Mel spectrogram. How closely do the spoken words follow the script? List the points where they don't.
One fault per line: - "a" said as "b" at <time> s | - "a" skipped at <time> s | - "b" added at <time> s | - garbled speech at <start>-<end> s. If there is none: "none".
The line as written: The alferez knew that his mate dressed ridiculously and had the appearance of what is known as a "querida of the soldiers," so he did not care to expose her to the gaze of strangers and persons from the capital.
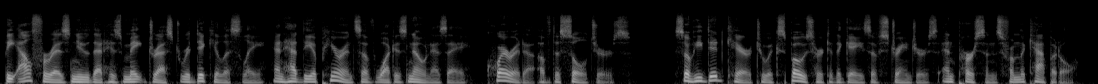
- "not" skipped at 7.3 s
